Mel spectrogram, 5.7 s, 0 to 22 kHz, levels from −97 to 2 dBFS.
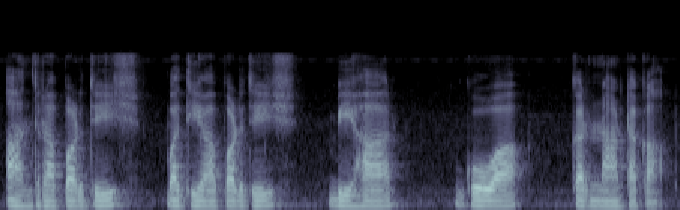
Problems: constant background noise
